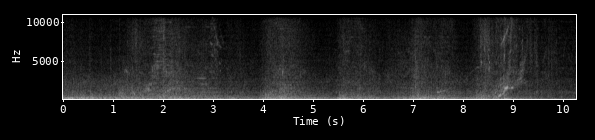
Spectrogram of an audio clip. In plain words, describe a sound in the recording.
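Wind rushes loudly in gusts.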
